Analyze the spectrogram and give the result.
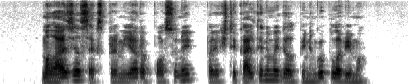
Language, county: Lithuanian, Vilnius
